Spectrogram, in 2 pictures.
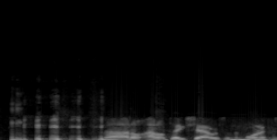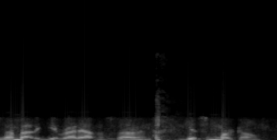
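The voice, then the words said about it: Out of breath, panting speech. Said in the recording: “I'm about out of breath.”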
